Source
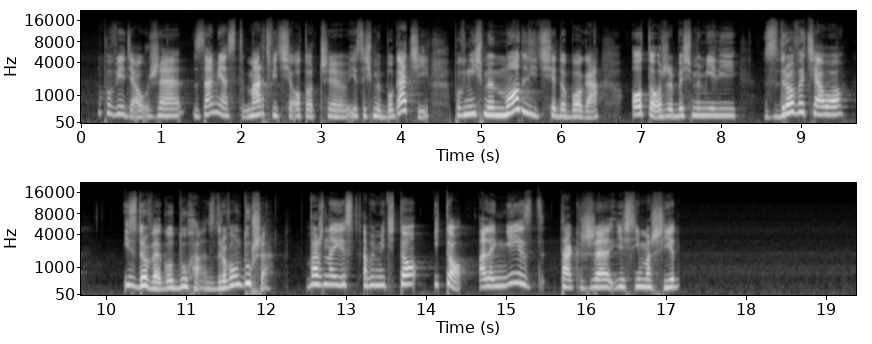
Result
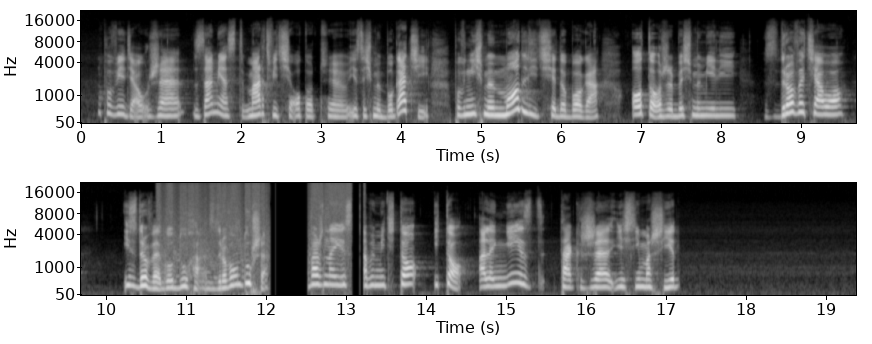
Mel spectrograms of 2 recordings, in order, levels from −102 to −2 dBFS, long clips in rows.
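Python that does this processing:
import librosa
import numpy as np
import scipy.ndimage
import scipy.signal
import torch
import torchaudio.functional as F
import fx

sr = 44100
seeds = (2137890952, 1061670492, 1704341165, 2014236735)

y = fx.spec_box(x, sr, start_s=2.61, length_s=0.54, low_hz=960.0, high_hz=10000.0, gain_db=-16)
y = fx.quant_dither(y, sr, seeds[0], bits=6, dither='none', at=(10.62, 13.23), fade=0.02)
y = fx.edit(y, sr, fx.fade_out_to(start_s=7.73, length_s=1.03, floor_db=-14.0), tone=tone)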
